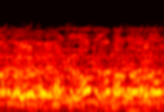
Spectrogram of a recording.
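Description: Many voices chanting 'aru aru' over one another.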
